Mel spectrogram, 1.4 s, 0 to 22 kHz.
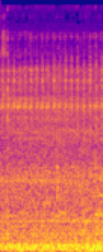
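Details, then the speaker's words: Lexi engine rebuilt elsewhere with new 60 pistons: a fast, regular light knock over a loud idle at roughly seven per second sounds like crank knock, but teardown, which was suspected and then found, showed a broken cam bearing. "หลังจากออกจากร้านนะครับก็จะมีเสียงแบบนี้นะครับอันนี้ผมไม่รู้ว่าทำที่ไหนมานะครับก็มีเสียงเหมือนอาการข้อเหวี่ยงดังนะครับแต่จริงๆแล้วไม่ใช่อาการเสียงของข้อเหวี่ยงนะครับผมก็ทำการรื้อนะครับสันนิษฐานไว้เบื้องต้นคือลูกปืนแคมแตกนะครับ"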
